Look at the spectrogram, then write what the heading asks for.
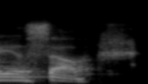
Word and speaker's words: yourself: You have to see by yourself. Ini bacanya itu L-nya nggak pernah dibaca, yourself. Ini bacanya adalah self. L-nya nggak dibaca, bacanya adalah self, bukan self.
